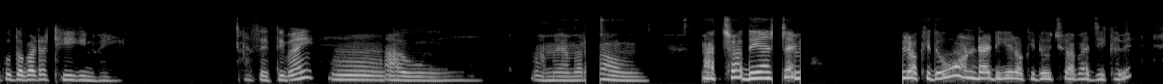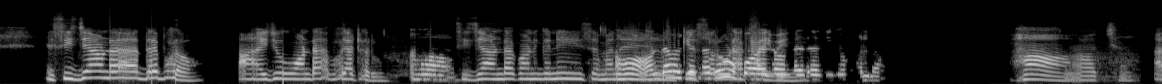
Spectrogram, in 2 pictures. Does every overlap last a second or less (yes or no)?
yes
